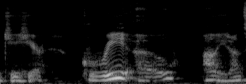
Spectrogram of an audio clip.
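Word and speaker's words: griot: professional storyteller called a oh i need the pronunciation key here grio oh you don't say the tate called agrio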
